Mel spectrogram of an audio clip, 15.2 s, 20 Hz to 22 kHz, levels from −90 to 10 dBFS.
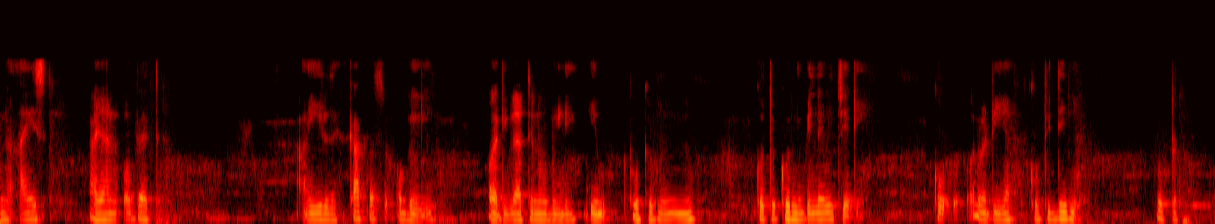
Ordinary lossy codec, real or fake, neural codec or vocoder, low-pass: AAC, 32 kbps; fake; codec, 16 kHz, 1 kbps, X-Codec, HuBERT features, trained on balanced general audio; 7.2 kHz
